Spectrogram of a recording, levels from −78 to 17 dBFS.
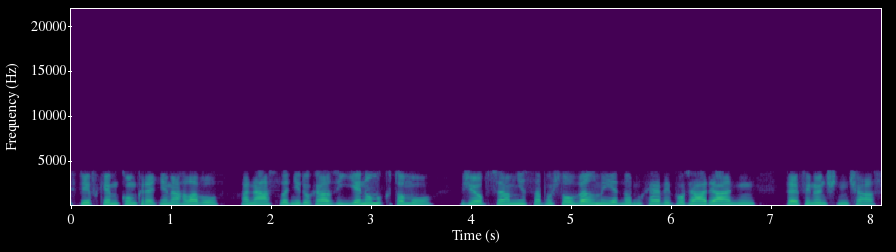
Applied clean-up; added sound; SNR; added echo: neural separator model SepFormer WHAM!.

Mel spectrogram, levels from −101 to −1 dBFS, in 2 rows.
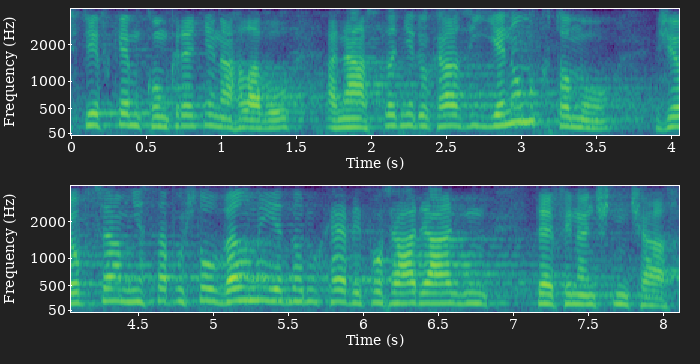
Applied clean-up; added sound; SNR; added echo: none; none; none; none.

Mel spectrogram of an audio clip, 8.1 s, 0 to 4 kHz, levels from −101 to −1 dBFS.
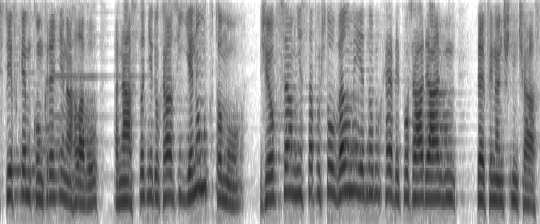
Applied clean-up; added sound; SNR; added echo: neural mask model RNNoise.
